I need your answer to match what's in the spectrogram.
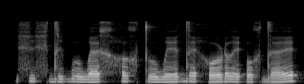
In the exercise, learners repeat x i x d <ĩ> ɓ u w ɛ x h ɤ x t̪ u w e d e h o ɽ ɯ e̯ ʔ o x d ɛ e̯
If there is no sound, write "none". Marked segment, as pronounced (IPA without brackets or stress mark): i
